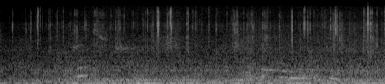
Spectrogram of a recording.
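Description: Steady crackling like a small fire, made by a child scratching hard with small fingers in front of the microphone at a film sound-effects workshop: dense irregular pops and snaps at moderate volume for the whole stretch, with no one speaking.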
